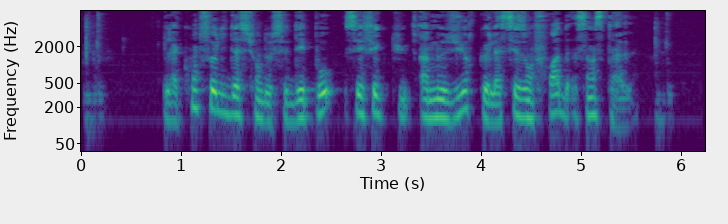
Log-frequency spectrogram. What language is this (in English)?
French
